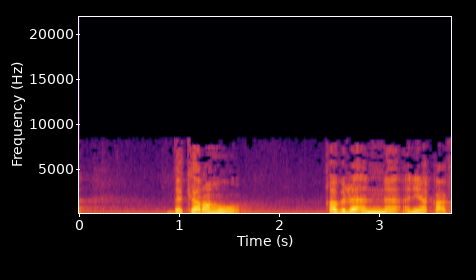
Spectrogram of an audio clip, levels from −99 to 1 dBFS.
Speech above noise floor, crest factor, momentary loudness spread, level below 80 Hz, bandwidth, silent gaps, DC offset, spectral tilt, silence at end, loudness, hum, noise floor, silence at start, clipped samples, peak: 33 dB; 18 dB; 8 LU; -52 dBFS; 8.4 kHz; none; 2%; -7.5 dB/octave; 0 s; -16 LUFS; none; -48 dBFS; 0 s; under 0.1%; 0 dBFS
